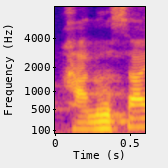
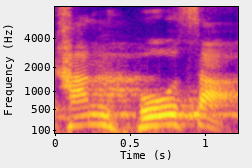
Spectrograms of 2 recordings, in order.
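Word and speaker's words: 간호사: আপনাকে যদি প্রশ্ন করা হয় খানুসা ইমনিকা, খেয়াল করেন এখানে খান হোসা, খান হোসা এরকম হবে না, এই নিয়নের সাথে হিয়তের একটা সংমিশ্রণে উচ্চারণ হবে খানোসা, খানোসা, খানোসা ইমনিকা নে খানোসা ইমনিদা।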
